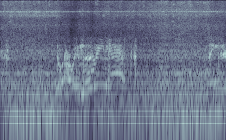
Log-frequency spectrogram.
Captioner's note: CB radio; CB radio respondent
